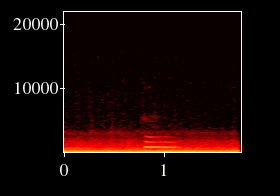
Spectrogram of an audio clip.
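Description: A cat gives a single short, faint meow midway through, heard over a quiet, low background hum.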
